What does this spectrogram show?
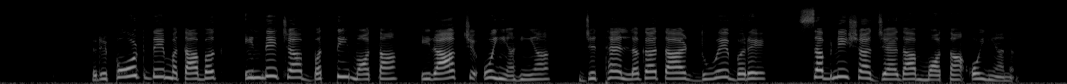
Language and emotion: Dogri, neutral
